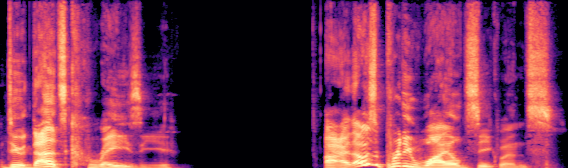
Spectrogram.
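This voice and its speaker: A man's voice: a little high, huge pitch swings, slow pace, fairly bright tone. A man livestreaming a video game, chatting casually and reacting in slangy, mildly sweary language. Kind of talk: casual livestream chat with gaming commentary. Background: video game music and dialogue.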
